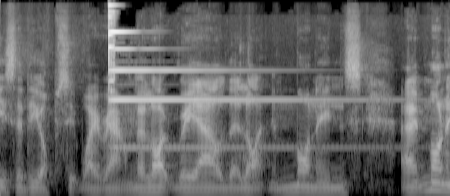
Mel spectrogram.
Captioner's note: bell dings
